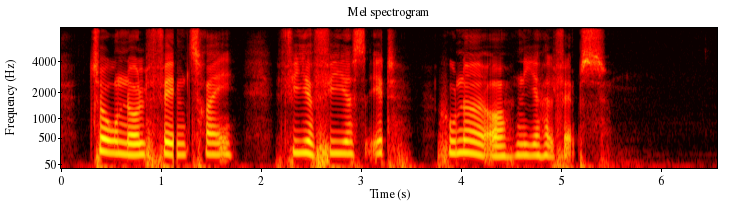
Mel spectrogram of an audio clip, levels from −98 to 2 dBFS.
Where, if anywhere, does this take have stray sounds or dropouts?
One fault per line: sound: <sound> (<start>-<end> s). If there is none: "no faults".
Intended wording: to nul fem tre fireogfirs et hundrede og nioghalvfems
sound: dropout (1.1-1.2 s)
